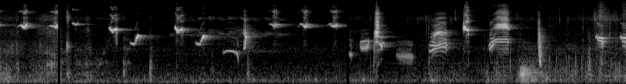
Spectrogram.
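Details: Long-tailed shrike song used as a lure to prompt a lazy bird to sing, recorded at home in a crowded neighbourhood: a quick, varied string of sharp high chirps, whistled slurs and short downward notes, with faint background noise.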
